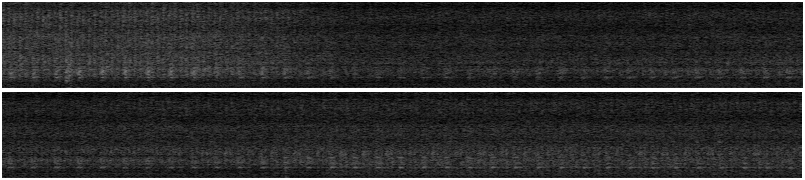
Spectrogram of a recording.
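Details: Kia Optima engine knocking at start-up: busy, uneven ticking knock about three per second over a just-started idle; internal engine fault, ultimately resolved by replacing the engine under warranty.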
